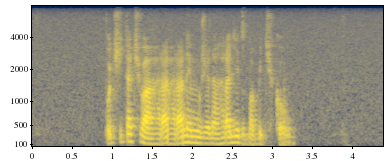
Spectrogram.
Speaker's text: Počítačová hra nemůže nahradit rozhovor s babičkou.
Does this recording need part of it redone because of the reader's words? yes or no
yes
